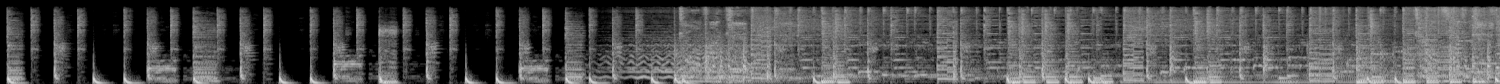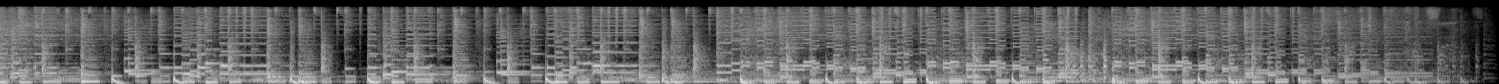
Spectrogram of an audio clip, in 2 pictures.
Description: Trimmed and fadeout
Fair use music sample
